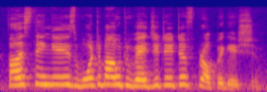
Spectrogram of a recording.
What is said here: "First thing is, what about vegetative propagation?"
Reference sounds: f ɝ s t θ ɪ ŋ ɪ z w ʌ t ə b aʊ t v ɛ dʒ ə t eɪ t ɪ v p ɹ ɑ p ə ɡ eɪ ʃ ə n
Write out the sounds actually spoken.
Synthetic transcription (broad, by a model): f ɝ s t t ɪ ŋ ɪ z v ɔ t ə b aʊ t v ɛ dʒ ə t eɪ t ɪ v p ɹ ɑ p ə ɡ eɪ ʃ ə n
